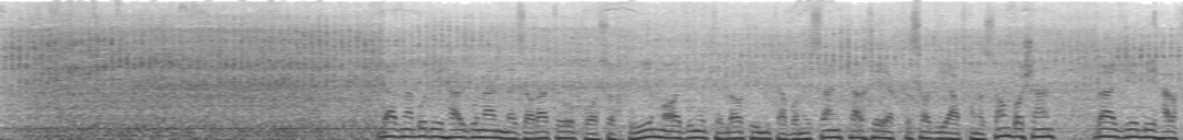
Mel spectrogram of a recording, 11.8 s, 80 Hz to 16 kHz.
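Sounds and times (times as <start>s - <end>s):
heavy mining machinery engines roaring: 0.0s - 11.8s
speech: 3.8s - 11.8s.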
